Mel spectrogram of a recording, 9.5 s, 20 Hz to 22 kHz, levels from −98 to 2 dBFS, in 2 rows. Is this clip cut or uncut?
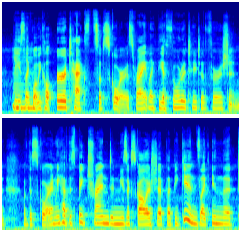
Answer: uncut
